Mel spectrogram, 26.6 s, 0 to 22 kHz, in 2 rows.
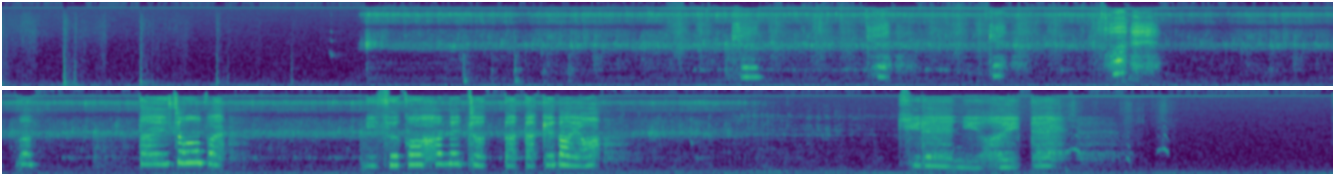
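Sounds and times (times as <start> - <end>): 
water splashing: 3.6 - 20.8
tap water running while washing a mug at a sink: 3.6 - 24.8
speech: 17.3 - 19.4.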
